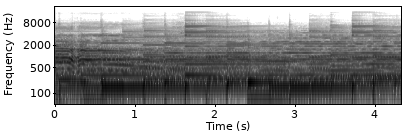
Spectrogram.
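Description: Acoustic guitar playing a slow song's instrumental passage between sung lines, with a held vocal note bending down and fading in the first half second.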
